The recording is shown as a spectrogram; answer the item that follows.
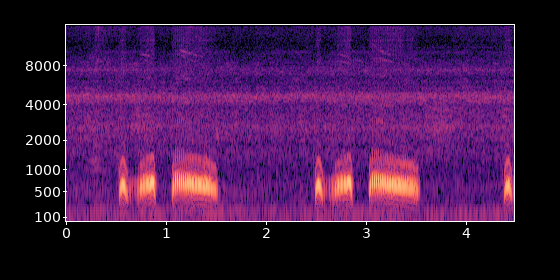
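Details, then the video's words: Spotted dove call used as a decoy for trapping wild doves; two short rising coos then one long sustained coo, the phrase repeated twice, with a low hum beneath. "PANGGILAN TUKUKUR PIKAT 2022 COCOK BUAT PANCINGAN TEKUKUR LIAR"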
